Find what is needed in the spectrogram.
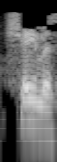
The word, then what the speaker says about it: Shema: It's called the Shema, or Shema, some people pronounce it.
